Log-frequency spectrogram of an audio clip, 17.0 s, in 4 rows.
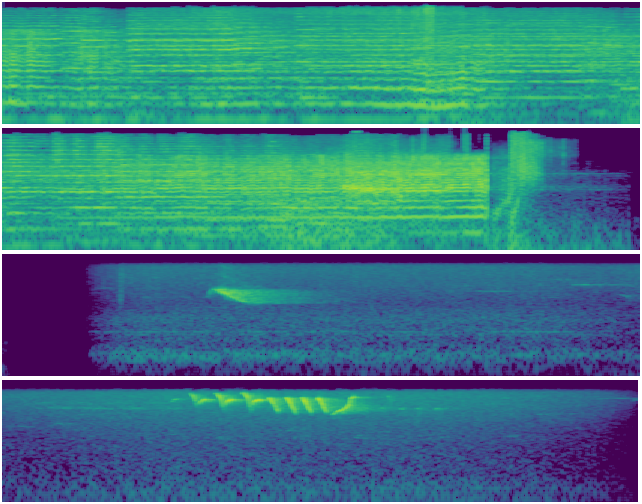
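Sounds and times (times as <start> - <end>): bird calls: 9.2 - 17.0.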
